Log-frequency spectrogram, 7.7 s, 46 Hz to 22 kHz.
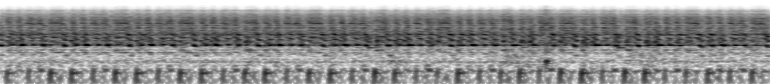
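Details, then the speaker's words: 1987 Mercedes 300SDL 3.0L turbo diesel straight-six, revived after 5 years sitting with 350SDL head fitted: rough, irregular clatter at idle; number two injector bubbling fuel, injectors and lines loose, letting compression escape. "it's leaking out of one of the injectors fuel oil fuel do you hear it it's coming out of number two"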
